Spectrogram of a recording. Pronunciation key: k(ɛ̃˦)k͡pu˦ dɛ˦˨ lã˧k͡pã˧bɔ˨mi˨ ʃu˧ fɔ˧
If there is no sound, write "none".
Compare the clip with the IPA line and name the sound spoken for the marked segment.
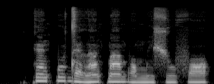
ɛ̃˦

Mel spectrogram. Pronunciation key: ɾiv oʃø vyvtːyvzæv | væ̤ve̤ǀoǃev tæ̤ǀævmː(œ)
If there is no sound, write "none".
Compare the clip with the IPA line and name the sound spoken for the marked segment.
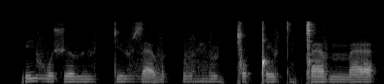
æ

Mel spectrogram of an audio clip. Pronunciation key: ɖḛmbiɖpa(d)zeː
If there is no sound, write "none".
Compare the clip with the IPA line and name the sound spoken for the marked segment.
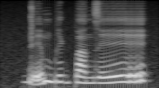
n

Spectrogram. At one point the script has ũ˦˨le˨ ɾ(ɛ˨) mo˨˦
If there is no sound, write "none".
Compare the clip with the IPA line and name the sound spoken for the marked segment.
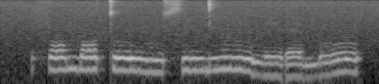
ɛ˨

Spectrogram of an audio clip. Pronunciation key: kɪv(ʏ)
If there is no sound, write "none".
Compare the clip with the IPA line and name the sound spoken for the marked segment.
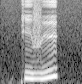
ʏ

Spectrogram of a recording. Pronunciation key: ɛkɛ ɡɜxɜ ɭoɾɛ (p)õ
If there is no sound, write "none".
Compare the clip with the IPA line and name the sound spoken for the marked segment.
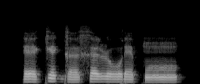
p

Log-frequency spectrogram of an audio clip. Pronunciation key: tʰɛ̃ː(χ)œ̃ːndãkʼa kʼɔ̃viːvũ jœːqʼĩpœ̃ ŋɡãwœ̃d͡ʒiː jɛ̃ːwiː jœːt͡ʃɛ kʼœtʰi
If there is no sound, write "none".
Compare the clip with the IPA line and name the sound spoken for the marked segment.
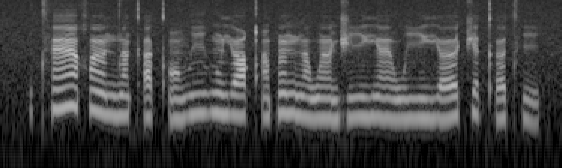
χ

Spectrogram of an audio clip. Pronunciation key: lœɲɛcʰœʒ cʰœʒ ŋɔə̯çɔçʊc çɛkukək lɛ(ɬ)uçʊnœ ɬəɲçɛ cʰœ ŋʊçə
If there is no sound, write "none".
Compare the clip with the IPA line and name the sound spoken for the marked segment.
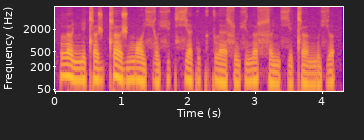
ɬ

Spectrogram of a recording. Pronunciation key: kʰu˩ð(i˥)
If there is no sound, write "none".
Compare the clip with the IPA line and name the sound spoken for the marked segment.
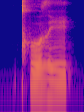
i˩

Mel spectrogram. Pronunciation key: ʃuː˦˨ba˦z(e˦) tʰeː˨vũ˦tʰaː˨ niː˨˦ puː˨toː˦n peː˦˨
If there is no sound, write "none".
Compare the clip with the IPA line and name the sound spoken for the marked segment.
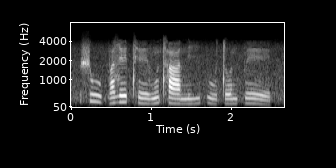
e˦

